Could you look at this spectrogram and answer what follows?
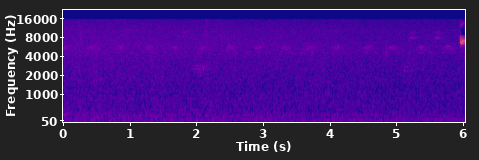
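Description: Quiet open-country ambience: a soft, steady background hiss with a faint high chirp repeating about two to three times a second, and a brief, sharper high chirp at the very end.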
